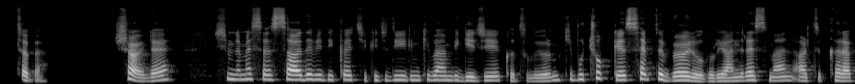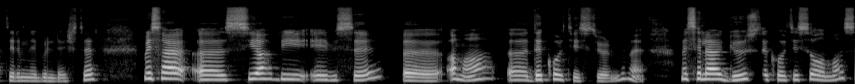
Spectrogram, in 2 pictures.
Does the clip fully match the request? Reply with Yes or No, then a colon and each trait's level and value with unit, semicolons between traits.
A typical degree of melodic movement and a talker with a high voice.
Yes: average, 4.5 semitones; high, 210 Hz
